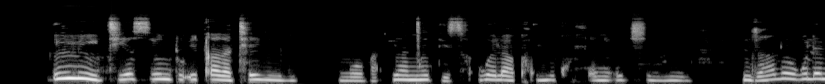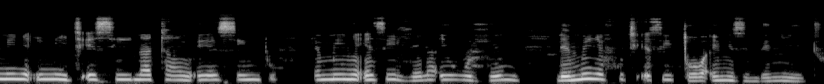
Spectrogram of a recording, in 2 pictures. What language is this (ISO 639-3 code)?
nde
